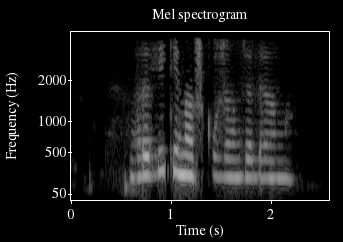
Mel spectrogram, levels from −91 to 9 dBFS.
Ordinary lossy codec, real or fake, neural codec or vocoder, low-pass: AAC, 16 kbps; fake; codec, 16 kHz, 1 kbps, X-Codec, HuBERT features, trained on general audio; 3.6 kHz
